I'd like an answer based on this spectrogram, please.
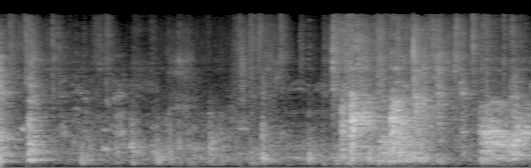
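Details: At a dog daycare trial visit, a Chihuahua mingles with other dogs; scattered high yips and barks, sparse early, then a louder flurry of excited barking in the later seconds, heard indoors.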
